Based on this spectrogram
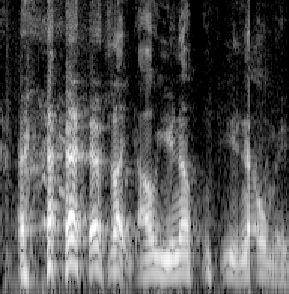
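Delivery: ordinary delivery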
